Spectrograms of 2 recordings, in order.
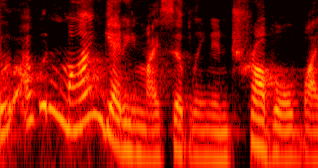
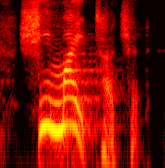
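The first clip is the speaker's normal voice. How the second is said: put-on louder, act out the grabby kid's fear; voicing a child; 7 dB louder than usual. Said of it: "child's inner voice".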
